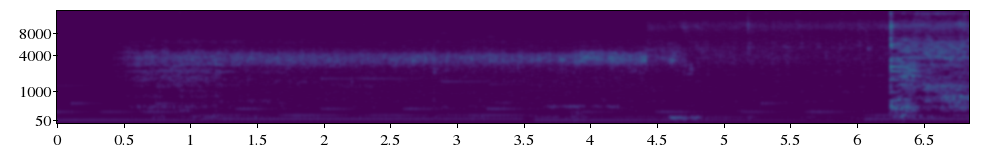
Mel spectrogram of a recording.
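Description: Desi chicken karahi frying in a pan while being stirred, a steady close sizzle with occasional scraping stirs, a louder burst near the end.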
